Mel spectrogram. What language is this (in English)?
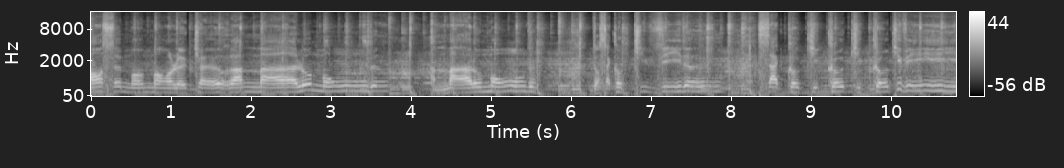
French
